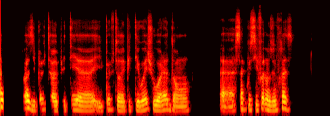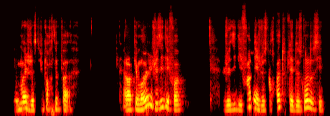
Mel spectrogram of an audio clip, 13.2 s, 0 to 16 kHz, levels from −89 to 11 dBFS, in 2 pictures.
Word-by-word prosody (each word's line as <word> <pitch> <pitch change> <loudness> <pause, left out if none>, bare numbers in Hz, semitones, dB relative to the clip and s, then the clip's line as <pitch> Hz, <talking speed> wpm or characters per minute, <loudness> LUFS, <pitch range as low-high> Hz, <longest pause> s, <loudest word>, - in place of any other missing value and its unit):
une 200 - -3
phrase, 180 -2 +4
ils 115 - -8
peuvent 140 +5 -8
te - - -5
répéter, 120 +3 -4
heu, 110 -2 -2
ils 105 0 -7
peuvent 140 +5 -10
te - - -4
répéter 115 0 -4
«wesh» 125 +4 -1
voilà 120 +2 +2
dans, 110 -3 -6 0.6
heu, 105 +1 -3
5 150 +2 -4
ou - - -4
6 130 -1 -4
fois - - 0
dans 135 -3 +1
une 120 +1 -3
phrase 155 -2 -2 1.1
et - - -5
moi, 165 +3 +6
je 125 - +1
supporte 140 - -5
pas. - - +2 1.1
Alors 135 +1 +7
que 140 - +1
moi-même, 145 - +7
je - - -6
le 150 - -1
dis 190 - 0
des 190 - +4
fois. 130 -3 0 0.8
Je 120 - -5
le 125 - +2
dis 135 +2 -8
des 130 -2 -4
fois, 135 - +1
mais - - +5
je - - -7
le 120 - -2
sors - - -11
pas 185 - +3
toutes 200 - -14
les 120 - +4
2 120 0 0
secondes 180 +11 +6
aussi. 115 -5 -4
130 Hz, 225 wpm, -23 LUFS, 115-145 Hz, 1.1 s, Alors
